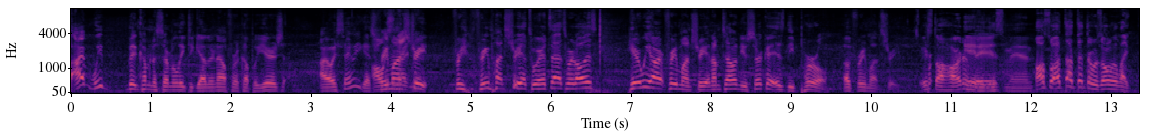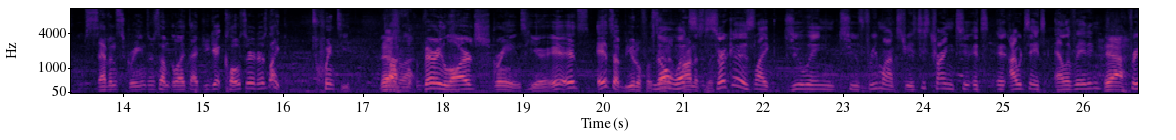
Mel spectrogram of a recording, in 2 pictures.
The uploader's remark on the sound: LIVE in Vegas at Circa Resort and Casino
